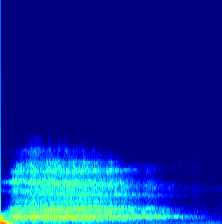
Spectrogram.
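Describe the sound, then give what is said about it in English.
A long, breathy exhale during a guided deep-breathing exercise, starting at moderate loudness and tapering off gradually into silence. “Take one more deep breath in through the nose. Hold that at the top. And then let that go.”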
